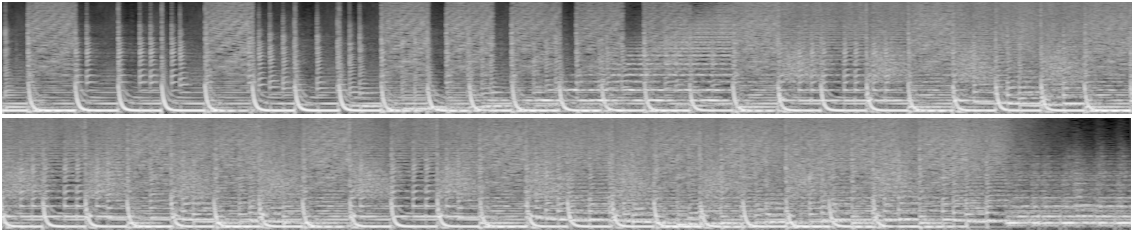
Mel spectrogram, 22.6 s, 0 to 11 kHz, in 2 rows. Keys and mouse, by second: 3.4-8.2 drag, 12.2-15.5 drag.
